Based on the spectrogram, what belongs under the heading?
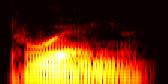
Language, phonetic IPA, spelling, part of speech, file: Polish, [pwɨ̃n], płyn, noun, Pl-płyn.ogg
